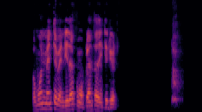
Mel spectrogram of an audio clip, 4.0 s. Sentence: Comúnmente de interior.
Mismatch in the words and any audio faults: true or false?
true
